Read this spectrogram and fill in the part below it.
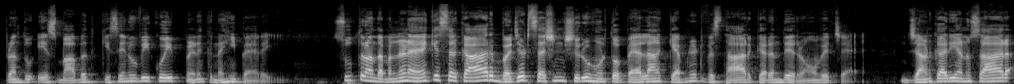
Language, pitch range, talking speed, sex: Punjabi, 105-155 Hz, 190 wpm, male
